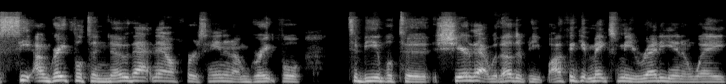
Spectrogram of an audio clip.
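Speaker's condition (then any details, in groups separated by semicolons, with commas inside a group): No condition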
